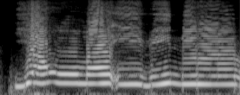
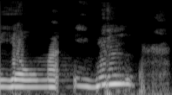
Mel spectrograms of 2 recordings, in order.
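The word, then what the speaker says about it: يومئذٍ: Coba bacalah Yauma idzinil masaq bersama. Itu ada nun kecil di bawah, maka bacanya bukan yauma idzil tapi yauma idzinil.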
